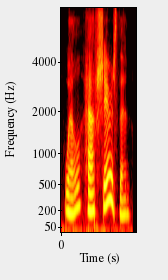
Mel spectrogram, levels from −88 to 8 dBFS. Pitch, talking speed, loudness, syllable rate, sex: 205 Hz, 160 wpm, -17 LUFS, 4.3 syllables/s, female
